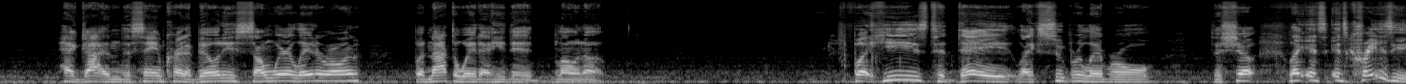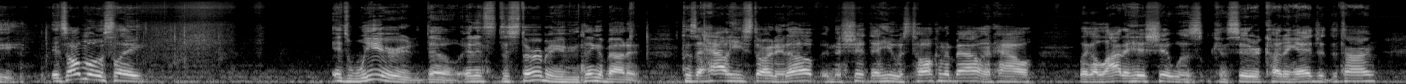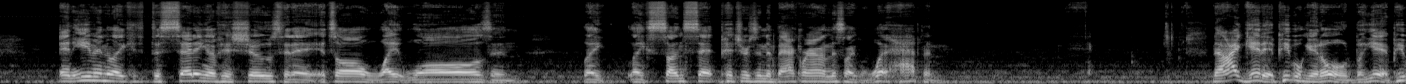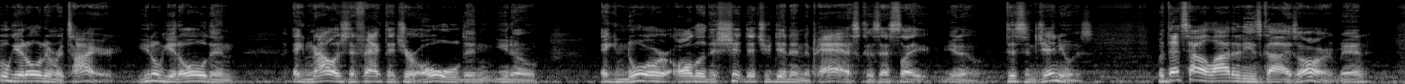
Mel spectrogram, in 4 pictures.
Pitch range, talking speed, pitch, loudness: 115-145 Hz, 165 wpm, 125 Hz, -20 LUFS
